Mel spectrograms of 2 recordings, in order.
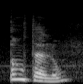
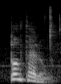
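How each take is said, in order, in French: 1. Le mot est prononcé plus lentement. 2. Le mot est prononcé plus vite.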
